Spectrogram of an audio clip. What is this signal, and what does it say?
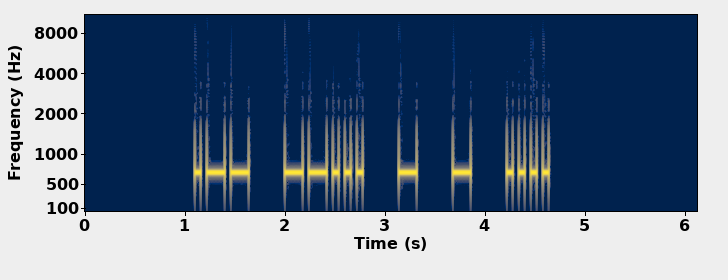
Morse code, heard as a keyed tone, about 19 wpm, spaced as for 14 wpm, 700 Hz. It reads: W7TTH
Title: 173 Lesson 28g - Number 9 - Call Signs 20wpm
